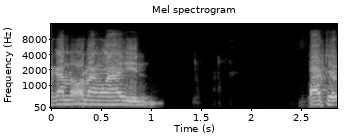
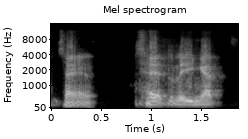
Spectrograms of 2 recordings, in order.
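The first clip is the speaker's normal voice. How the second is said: choked up; 12 semitones lower, 3 dB quieter than usual. Real, not acted. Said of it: "Maaf ya, saudara".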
